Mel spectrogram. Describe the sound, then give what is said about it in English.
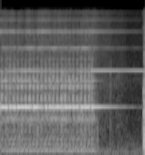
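A telephone bell rings in a rapid, trilling burst for just over a second, then stops abruptly, followed by a brief click near the end. No one speaks. “It didn't take time for her to get his phone number and call his office.”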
